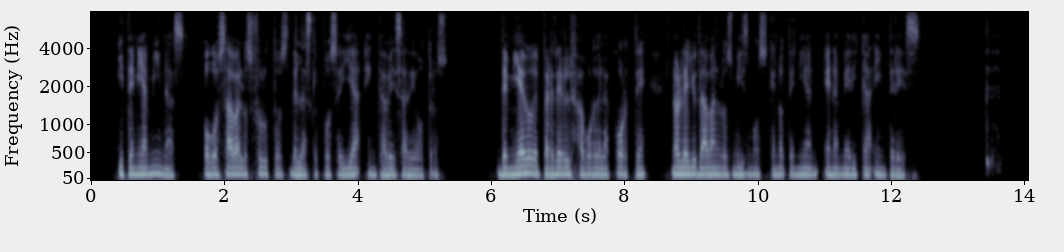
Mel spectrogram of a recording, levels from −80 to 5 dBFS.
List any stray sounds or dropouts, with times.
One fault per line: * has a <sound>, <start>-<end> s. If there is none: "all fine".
* has a cough, 13.4-13.7 s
